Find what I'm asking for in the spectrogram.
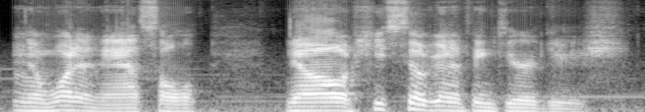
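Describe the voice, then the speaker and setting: A man livestreaming a game, commenting and reading visual novel text aloud in an expressive, dramatic way. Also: mid-range voice, fairly quick, faint music behind. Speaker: game streamer.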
